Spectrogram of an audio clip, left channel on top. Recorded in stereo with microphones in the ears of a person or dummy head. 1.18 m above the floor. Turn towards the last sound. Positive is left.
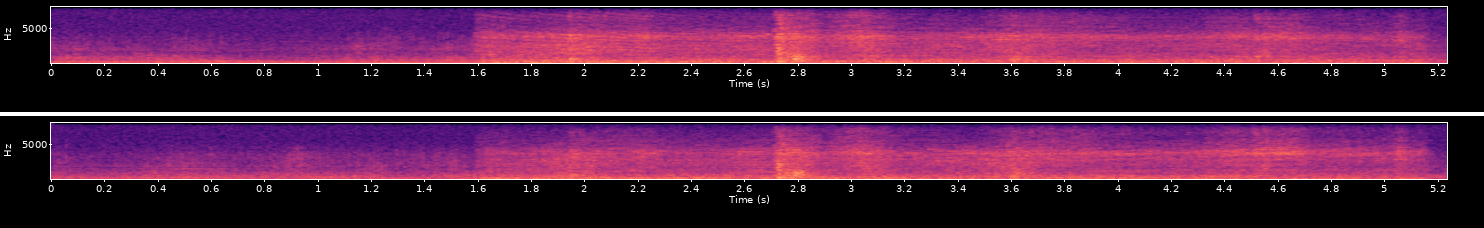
turn(degrees=-35)  # may be behind; listen again after turning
